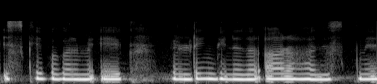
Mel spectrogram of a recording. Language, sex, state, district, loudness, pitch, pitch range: Hindi, female, Jharkhand, Palamu, -10 LUFS, 245 Hz, 240-255 Hz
